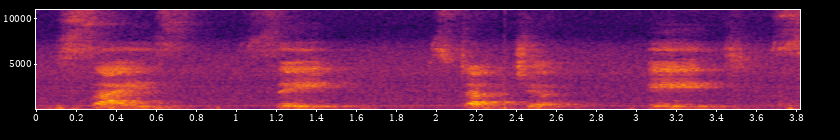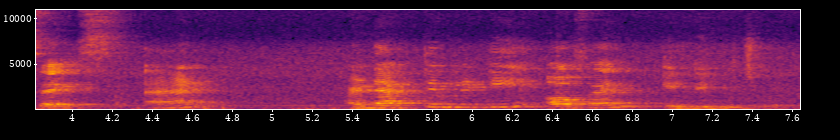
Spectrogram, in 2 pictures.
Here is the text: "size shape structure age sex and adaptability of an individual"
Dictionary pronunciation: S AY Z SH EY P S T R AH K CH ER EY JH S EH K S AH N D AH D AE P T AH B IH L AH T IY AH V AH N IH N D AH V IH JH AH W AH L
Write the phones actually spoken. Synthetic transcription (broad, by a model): S AY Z S EY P S T R AH K CH ER EY JH S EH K S AH N D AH D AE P T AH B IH L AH T IY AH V AH N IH N D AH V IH JH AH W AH L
